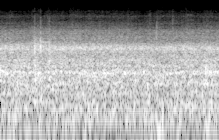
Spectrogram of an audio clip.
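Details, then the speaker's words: Apparently new natural-gas furnace in an abandoned home, first successful firing: steady, soft airy rush with faint constant hum, no rattles or scraping; the blower runs whisper quiet and evenly; filters spotless. "Whisper quiet. I can barely hear it, which is the key. Yeah, super quiet."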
